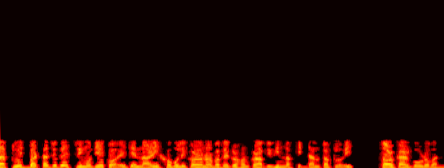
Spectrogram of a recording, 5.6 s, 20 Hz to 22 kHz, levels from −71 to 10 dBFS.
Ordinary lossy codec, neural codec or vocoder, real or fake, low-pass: none; none; real; 3.6 kHz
